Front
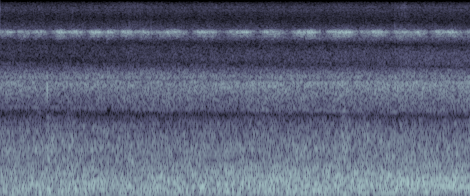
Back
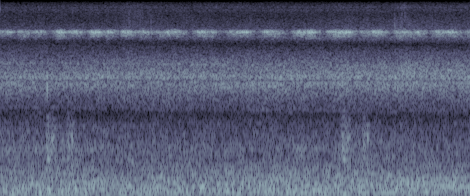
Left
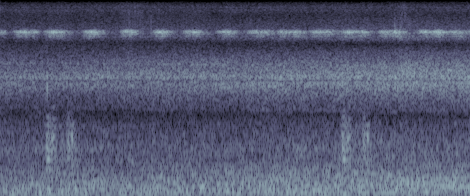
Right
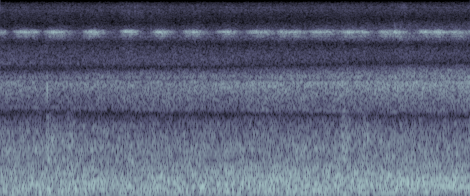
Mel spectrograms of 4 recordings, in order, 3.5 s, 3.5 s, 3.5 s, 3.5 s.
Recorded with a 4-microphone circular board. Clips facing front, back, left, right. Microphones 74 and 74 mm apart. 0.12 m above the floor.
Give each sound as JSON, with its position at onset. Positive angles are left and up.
{"t": 0.0, "sound": "an aircraft", "azimuth_deg": -55}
